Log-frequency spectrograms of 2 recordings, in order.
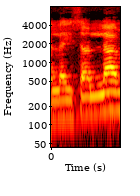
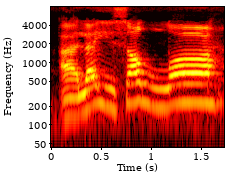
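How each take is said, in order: First: The l in Allah sounds thin and light. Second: The l in Allah sounds thick and heavy. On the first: The speaker calls it wrong. "misalkan ada yang baca kayak gitu tidak boleh" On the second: The speaker calls it right. "ini tebal dan panjang satu alif"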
